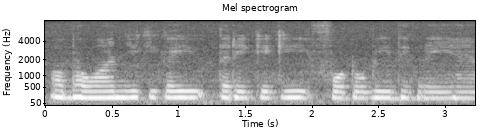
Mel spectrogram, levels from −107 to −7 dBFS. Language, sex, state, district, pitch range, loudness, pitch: Hindi, female, Haryana, Jhajjar, 180-185 Hz, -15 LUFS, 185 Hz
